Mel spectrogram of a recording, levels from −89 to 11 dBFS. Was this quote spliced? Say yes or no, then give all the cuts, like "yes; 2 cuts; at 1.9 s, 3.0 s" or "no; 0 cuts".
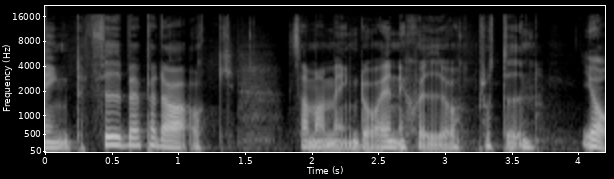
no; 0 cuts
